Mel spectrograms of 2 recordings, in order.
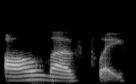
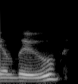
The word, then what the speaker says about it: Alluv Place: It's all love place. A ll uv place. It looks like a lot of people want to say alve.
